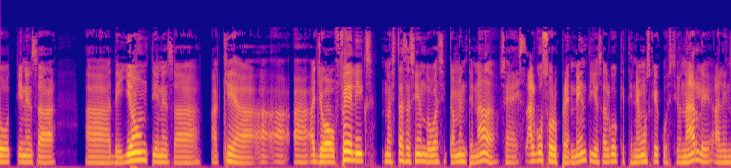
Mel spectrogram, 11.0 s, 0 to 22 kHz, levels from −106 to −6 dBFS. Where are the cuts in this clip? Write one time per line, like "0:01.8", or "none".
0:05.7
